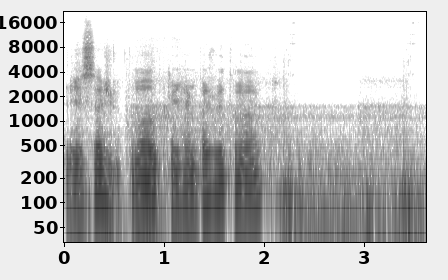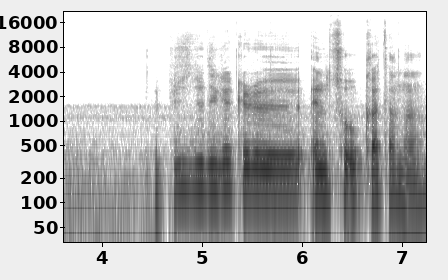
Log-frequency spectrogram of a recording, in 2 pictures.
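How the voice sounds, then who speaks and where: A man's voice: medium pitch, a little slow, long pauses, warm tone. A young man giving casual, slangy gameplay commentary, half muttering to himself and his viewers. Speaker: video game streamer. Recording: faint background game noise.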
